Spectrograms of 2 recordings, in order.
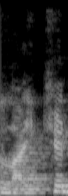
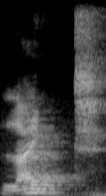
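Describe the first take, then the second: First: The ending is said as an extra syllable. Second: The ending is a plain t sound. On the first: The speaker calls it wrong. "এটা লাইকেড হবে না" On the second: The speaker calls it right.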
